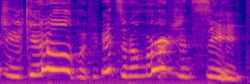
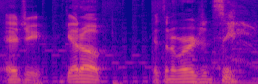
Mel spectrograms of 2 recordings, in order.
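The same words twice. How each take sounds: First: It is said in an urgent, excited way. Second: It is said flatly, with a straight face.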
